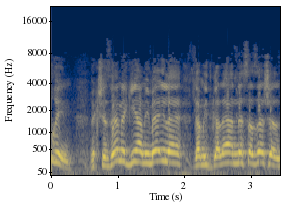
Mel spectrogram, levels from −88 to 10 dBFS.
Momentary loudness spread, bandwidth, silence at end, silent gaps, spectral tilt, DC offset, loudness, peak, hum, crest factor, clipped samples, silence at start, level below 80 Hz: 6 LU; 7.8 kHz; 0 s; none; -7 dB/octave; under 0.1%; -10 LUFS; 0 dBFS; none; 10 dB; 0.3%; 0 s; -46 dBFS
